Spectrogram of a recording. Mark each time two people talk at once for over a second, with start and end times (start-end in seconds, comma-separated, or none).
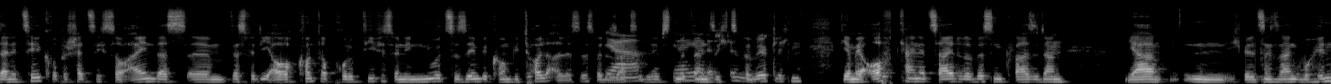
6.0-7.6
